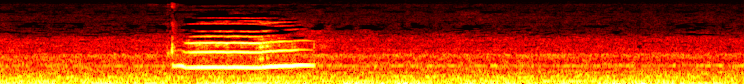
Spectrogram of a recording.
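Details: A cat hidden under the bed gives a single clear, steady meow lasting about half a second, set against a constant low room hum.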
